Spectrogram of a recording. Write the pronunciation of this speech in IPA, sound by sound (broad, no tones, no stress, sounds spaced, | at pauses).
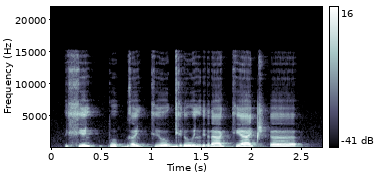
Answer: xʲ ə lʲ pː u ɡ ɜ lʲ kʲ o ɡʲ ə ɾ u lʲ r a kʲ a t͡ʃʼ ɜ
